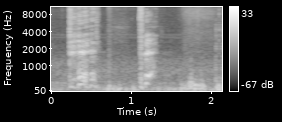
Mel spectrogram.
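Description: A boy coughing twice in short, loud bursts. It is an acted cough, a wounded fighter choking up blood.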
